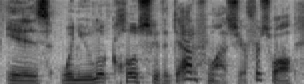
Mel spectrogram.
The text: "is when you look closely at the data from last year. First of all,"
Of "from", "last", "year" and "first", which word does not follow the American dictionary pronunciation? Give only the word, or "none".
none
